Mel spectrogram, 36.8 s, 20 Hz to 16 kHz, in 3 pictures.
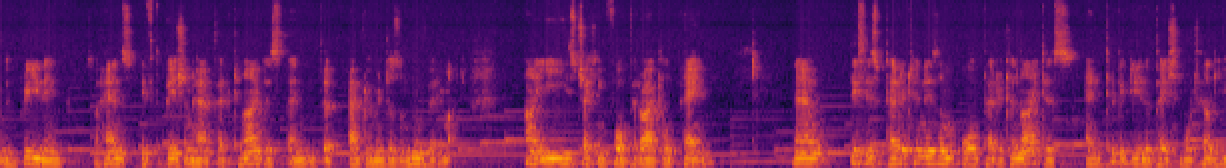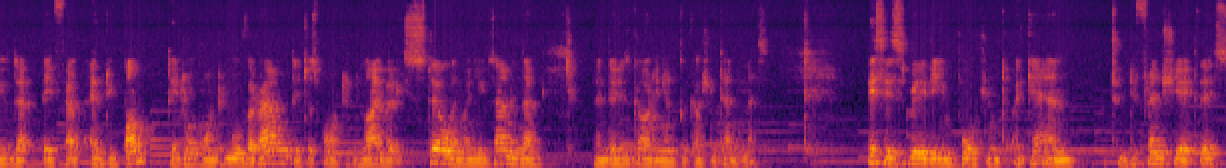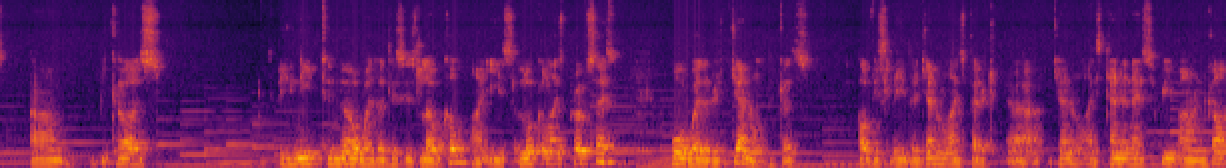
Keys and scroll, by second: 6.9 Down, 26.0 Down, 30.4 Down.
